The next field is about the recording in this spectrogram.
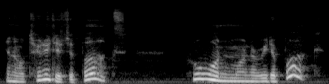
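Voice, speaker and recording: An excitable young cartoon pony girl, performed by a man, pitched well above his natural voice. She is inquisitive and bouncy, lifting her questions eagerly as a storybook character. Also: normal speed, breathy edge, narrow, tinny audio. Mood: puzzled, curious. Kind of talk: fan fiction character reading.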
